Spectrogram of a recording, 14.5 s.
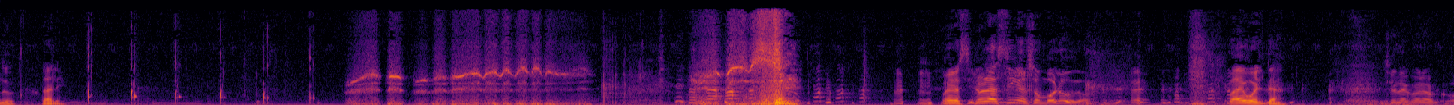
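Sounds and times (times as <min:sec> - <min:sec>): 
speech: 0:00.0 - 0:00.8, 0:09.2 - 0:13.0, 0:13.9 - 0:14.5
person whistling a song melody: 0:03.5 - 0:06.0, 0:07.0 - 0:07.7
laughter: 0:06.7 - 0:09.4, 0:10.8 - 0:13.0.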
